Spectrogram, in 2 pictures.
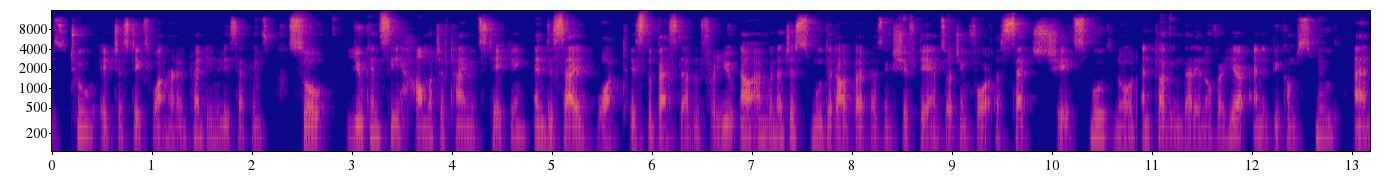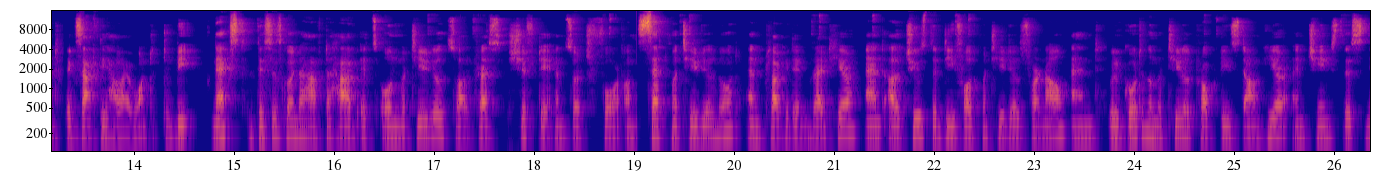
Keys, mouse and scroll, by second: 1.8 scroll down 2, 2.1 middle click, 2.4-2.9 drag, 6.8 shift+a, 10.8 BackSpace, 12.7-13.4 middle drag, 13.6-14.7 shift+middle drag, 14.8 scroll down 2, 17.0-17.5 drag, 17.7 shift+a, 21.3-22.6 drag, 24.7 click, 26.1-26.3 drag.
